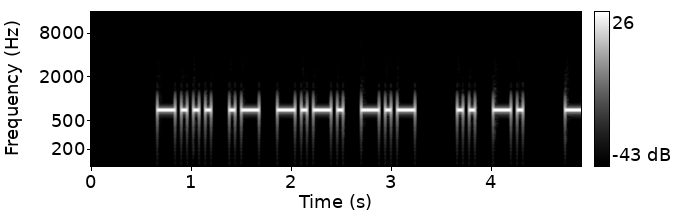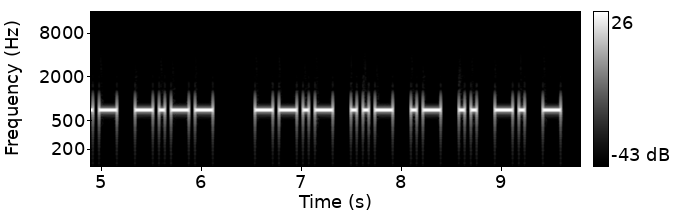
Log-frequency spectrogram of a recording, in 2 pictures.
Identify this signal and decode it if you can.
Morse code, heard as a keyed tone, about 20 wpm, 700 Hz. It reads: BACK IN MY QUAINT
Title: Pangram Challenge v2 - 20wpm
